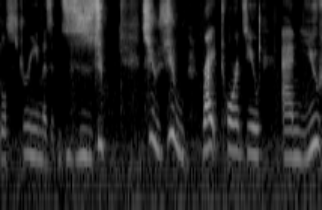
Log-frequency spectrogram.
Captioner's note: mimics zipping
